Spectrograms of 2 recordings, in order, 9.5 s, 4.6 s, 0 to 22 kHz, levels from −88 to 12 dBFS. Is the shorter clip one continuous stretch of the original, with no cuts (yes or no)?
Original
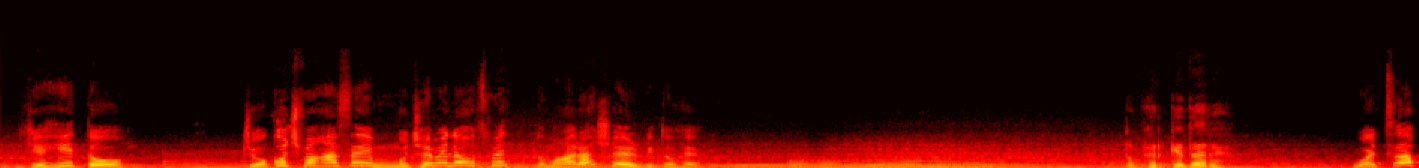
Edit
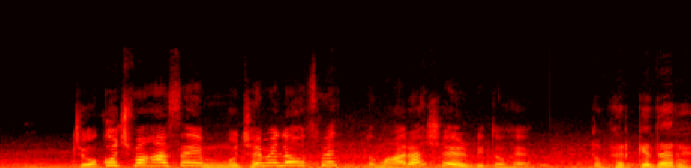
no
